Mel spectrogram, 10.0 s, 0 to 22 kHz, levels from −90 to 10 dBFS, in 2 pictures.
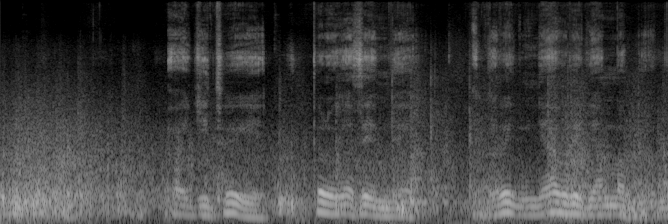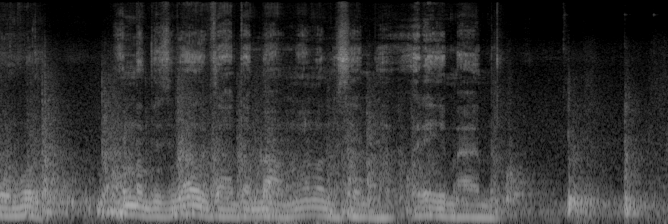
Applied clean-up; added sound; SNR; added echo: none; Thunder + Walk, footsteps; 3 dB; none.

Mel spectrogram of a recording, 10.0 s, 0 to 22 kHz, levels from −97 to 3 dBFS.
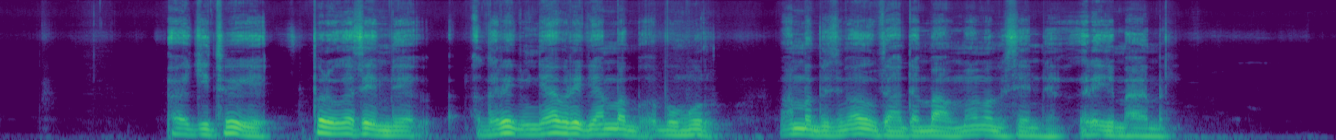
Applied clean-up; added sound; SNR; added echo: none; none; none; none.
